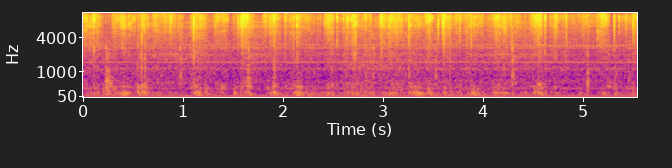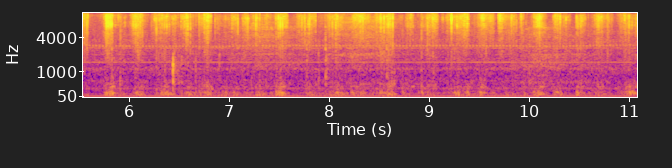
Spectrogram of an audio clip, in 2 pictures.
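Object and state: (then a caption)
Leather baseball. Long blue-painted nails tap and scratch a solid leather baseball as it rests on a table and is lifted from it. The result is a continuous, fast patter of soft, dull taps mixed with scratchy rasps, weighted toward low tones, with short, dry hits over a steady low hum.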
